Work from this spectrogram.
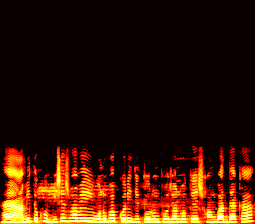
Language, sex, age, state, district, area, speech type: Bengali, female, 30-45, West Bengal, Uttar Dinajpur, urban, spontaneous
